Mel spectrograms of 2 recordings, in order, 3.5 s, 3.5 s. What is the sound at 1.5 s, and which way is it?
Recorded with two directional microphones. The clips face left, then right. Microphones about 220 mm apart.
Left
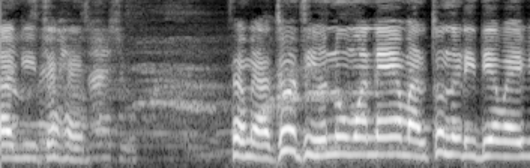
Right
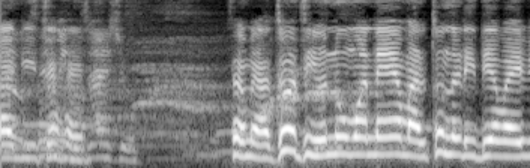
A woman's voice, 15° right (ahead or behind).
